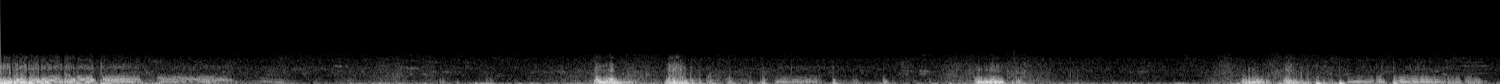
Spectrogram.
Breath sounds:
5.86-6.61 s: inhalation
5.86-6.61 s: crackles
6.62-7.37 s: exhalation
6.62-7.37 s: crackles
9.72-10.47 s: inhalation
9.72-10.47 s: crackles
12.34-12.82 s: inhalation
12.34-12.82 s: crackles
12.87-15.00 s: exhalation
12.87-15.00 s: crackles

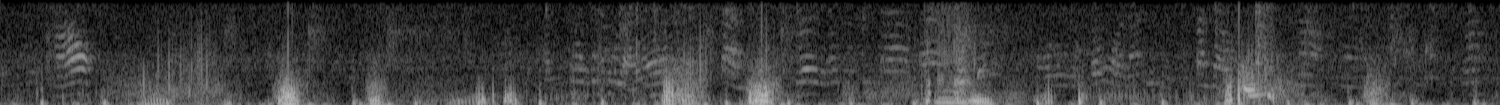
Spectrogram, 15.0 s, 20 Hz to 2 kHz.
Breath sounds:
1.30-1.70 s: wheeze
6.61-7.08 s: inhalation
6.61-7.08 s: crackles
7.41-7.88 s: exhalation
7.41-7.88 s: crackles
9.36-10.01 s: wheeze
12.22-12.93 s: inhalation
12.27-12.86 s: wheeze
13.56-14.27 s: exhalation
13.56-14.27 s: crackles

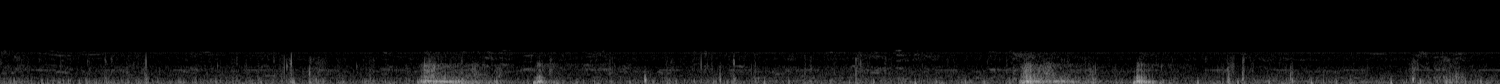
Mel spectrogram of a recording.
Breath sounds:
4.08-5.05 s: inhalation
4.08-5.05 s: crackles
5.26-5.75 s: exhalation
5.26-5.75 s: crackles
10.17-11.14 s: inhalation
10.17-11.14 s: crackles
11.31-11.80 s: exhalation
11.31-11.80 s: crackles

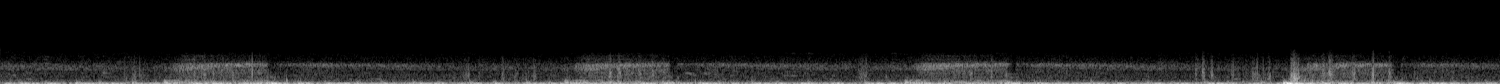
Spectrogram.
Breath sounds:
1.50-2.79 s: inhalation
2.77-4.29 s: exhalation
5.71-6.71 s: inhalation
6.77-8.79 s: exhalation
9.13-10.12 s: inhalation
10.14-11.93 s: exhalation
12.93-14.06 s: inhalation

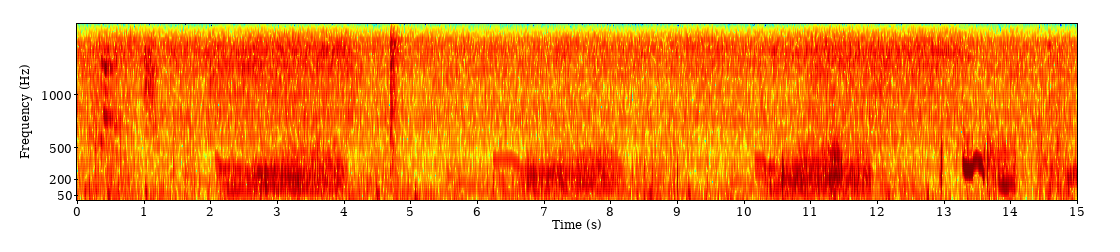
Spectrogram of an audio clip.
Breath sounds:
2.07-4.16 s: inhalation
2.07-4.16 s: wheeze
6.17-8.35 s: inhalation
6.17-8.35 s: wheeze
10.15-12.11 s: inhalation
10.15-12.11 s: wheeze
13.28-14.22 s: wheeze

